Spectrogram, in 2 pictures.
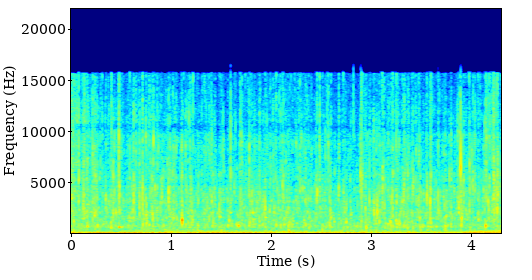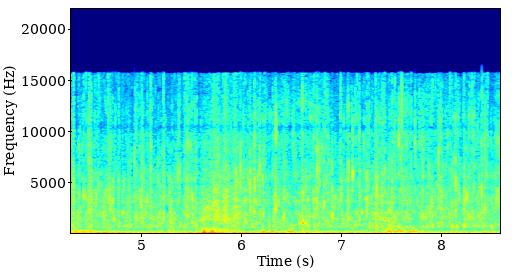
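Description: Water running steadily, like water pouring into a pool, over a low steady hum, with a few short pitched glides around the middle and near the end.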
